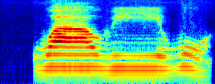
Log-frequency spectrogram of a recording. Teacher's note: Berkenaan bibir atas dan bibir bawah, cuma dia tidak berjumpa. Wawiwu. Dia tidaklah rapat macam huruf ba dan huruf mim.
